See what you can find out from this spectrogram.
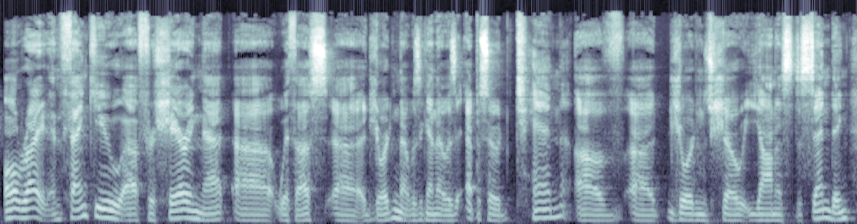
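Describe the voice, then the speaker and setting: A man's voice: on the low side, moderate pace, few pauses. A man speaking as a podcast host in a casual interview, hesitant, with many ums and repeated words.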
